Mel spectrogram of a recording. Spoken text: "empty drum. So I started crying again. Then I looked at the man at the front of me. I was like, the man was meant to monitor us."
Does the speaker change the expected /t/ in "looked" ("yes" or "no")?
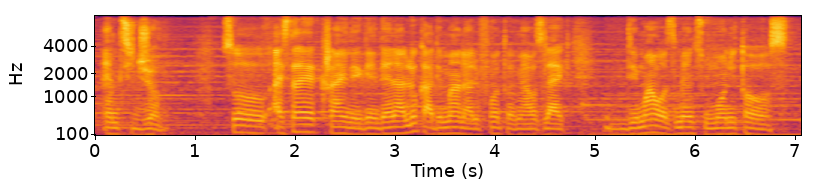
yes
